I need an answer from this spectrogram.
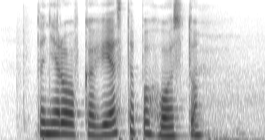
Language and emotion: Russian, neutral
